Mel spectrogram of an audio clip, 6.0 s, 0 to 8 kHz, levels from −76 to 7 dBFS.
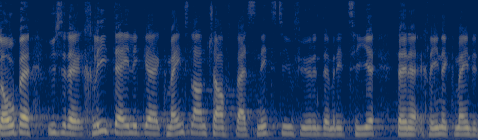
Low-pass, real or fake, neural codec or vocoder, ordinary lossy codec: none; real; none; none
